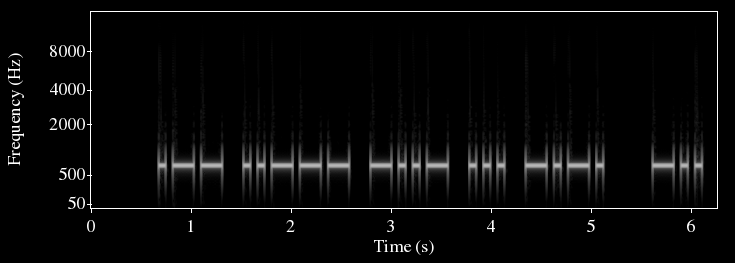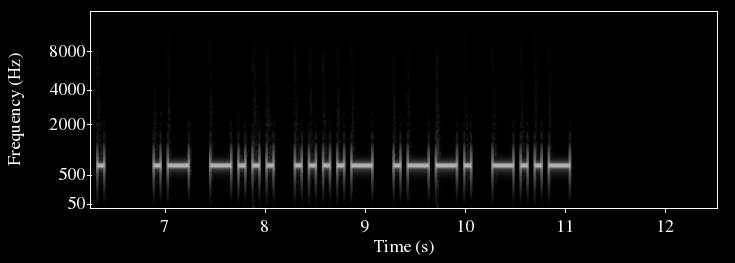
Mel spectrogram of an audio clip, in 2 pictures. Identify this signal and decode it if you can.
Morse code, heard as a keyed tone, about 17 wpm, 700 Hz. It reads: W2XSC DE AB4PX
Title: USA Callsign DE Callsign - 5 Characters - 17wpm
